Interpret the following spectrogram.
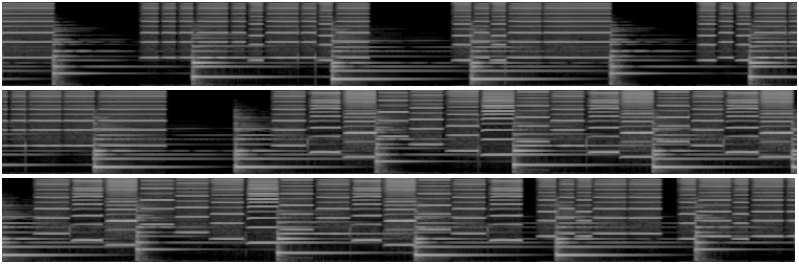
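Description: Diatonic harmonica playing a melody in its high register over low, decaying accompaniment notes that strike about every two seconds. For the first half the melody comes in short phrases with brief pauses between them. From about halfway through it runs on continuously.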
